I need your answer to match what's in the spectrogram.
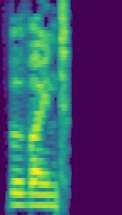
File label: "beweint", German; adjectives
